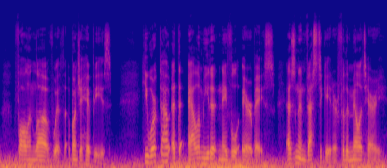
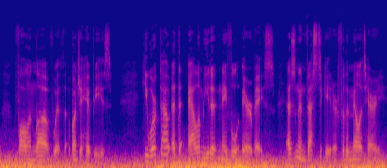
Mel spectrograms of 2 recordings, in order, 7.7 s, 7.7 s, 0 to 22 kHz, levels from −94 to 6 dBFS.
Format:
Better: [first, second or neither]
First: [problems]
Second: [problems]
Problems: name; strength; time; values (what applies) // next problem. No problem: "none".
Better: first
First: low rumble; faint; throughout; 20 dB below the speech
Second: low rumble; loud; throughout; 10 dB below the speech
